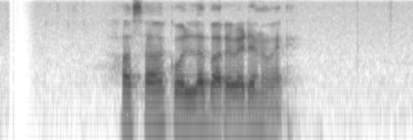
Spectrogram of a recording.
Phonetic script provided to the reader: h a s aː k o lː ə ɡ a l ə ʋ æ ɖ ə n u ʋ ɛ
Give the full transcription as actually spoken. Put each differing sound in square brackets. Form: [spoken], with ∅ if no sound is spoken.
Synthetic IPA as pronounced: h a s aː k o lː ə [b] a [ɾ] ə ʋ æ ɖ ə n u ʋ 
